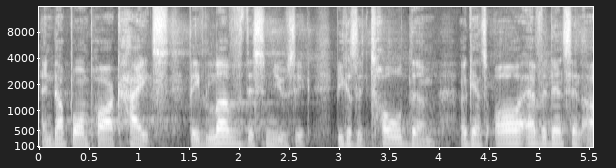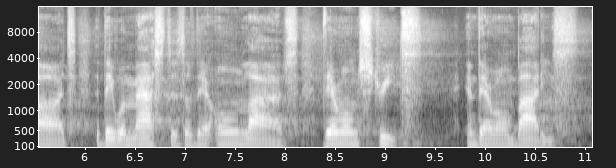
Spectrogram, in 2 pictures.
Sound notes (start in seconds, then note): none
